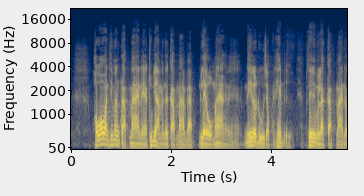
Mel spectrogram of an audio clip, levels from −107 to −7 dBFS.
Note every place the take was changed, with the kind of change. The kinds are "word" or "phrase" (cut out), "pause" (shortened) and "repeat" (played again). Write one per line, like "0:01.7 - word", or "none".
0:02.5 - pause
